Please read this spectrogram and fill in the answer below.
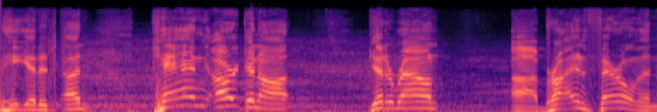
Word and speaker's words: Arkenau: And in a pretty respectable 4th, we have a Kyle Arkenau.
